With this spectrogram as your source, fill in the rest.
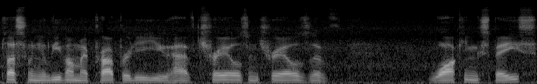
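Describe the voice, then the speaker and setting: Fairly low in pitch, this man talks at a fairly slow pace. His intonation is monotone and flat. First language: French. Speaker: dog rescuer vlogger. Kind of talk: casual vlog monologue. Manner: halting, with repetitions.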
